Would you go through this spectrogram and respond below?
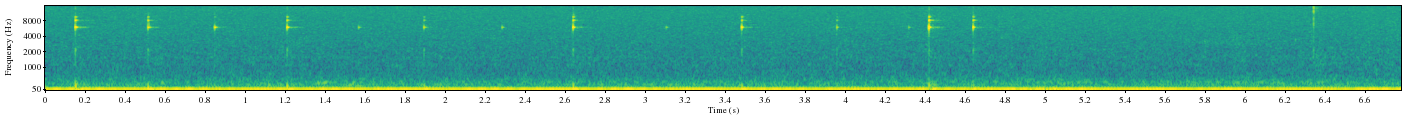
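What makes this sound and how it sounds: Fingers tap on the glass body of a cologne bottle, a Classic Match clone of YSL Y. The result is quiet, irregularly spaced, bright ticking clicks that stop almost instantly, over a steady low hum.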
